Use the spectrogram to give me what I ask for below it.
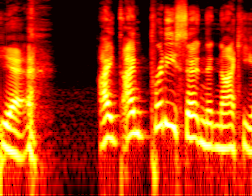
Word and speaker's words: Nike: In the classical era, and is now pronounced a bit like Nike. N-E-E-K-E. Nike.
